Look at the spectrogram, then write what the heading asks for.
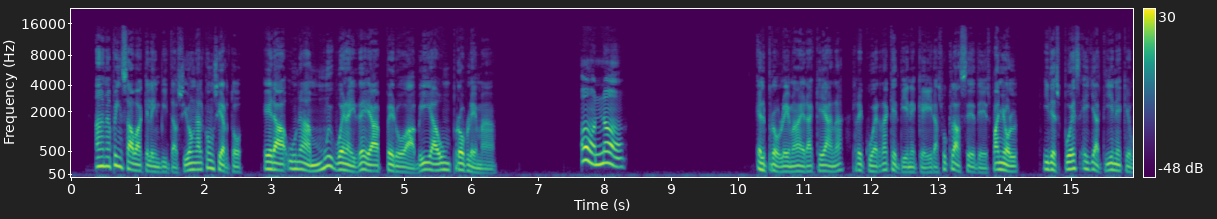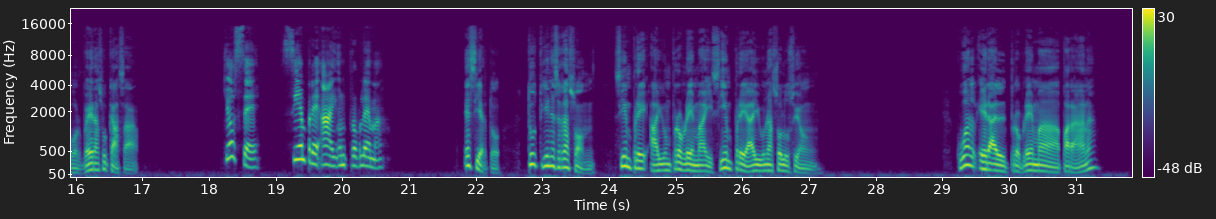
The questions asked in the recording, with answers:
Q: ¿Cuál era el problema para Ana?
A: El problema era que Ana recuerda que tiene que ir a su clase de español.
